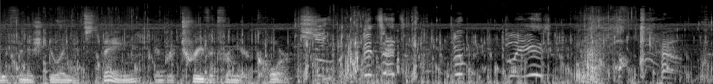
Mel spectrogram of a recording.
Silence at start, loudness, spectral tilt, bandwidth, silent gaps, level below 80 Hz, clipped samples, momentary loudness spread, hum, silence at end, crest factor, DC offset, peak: 0 s; -17 LUFS; -4.5 dB/octave; 17 kHz; none; -34 dBFS; under 0.1%; 8 LU; none; 0 s; 18 dB; under 0.1%; 0 dBFS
